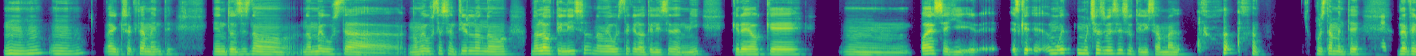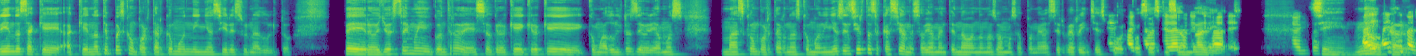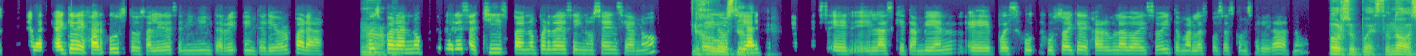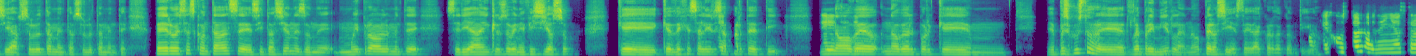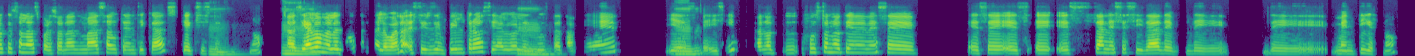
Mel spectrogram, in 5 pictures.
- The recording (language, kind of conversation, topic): Spanish, podcast, ¿Cómo equilibras la autenticidad con las tendencias, sin perder tu esencia al adaptarte a los cambios?
- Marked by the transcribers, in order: cough; tapping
